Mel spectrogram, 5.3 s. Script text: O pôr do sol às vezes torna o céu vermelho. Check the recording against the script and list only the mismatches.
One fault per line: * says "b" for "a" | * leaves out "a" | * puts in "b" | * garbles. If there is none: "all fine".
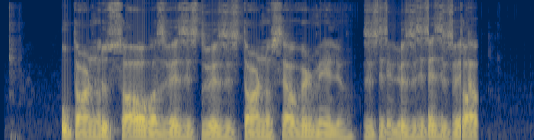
* says "torna" for "pôr"
* puts in "vezes"
* garbles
